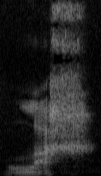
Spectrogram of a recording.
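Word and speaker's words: לָךְ: The figure next to it is lach. Lach. The lamed has the ah sound, and then the kaf sofit has the shva.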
